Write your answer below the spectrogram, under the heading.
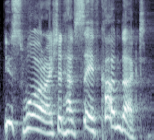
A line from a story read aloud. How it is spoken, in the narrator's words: the Yunkish envoy wailed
